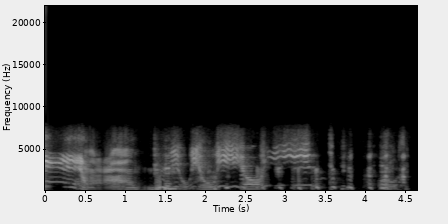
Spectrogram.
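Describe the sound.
A person vocally imitates a 1997-era dial-up internet modem connecting: loud, warbling, pitch-sliding squeals and beeps for a few seconds, ending in choppy bursts.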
